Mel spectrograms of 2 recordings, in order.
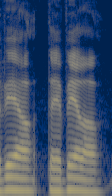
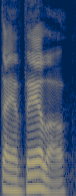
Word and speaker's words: Davella: So, we talked about I talked about previously this thing that Davea, sorry, got your name wrong again. Davella um, demonstrated from the cruisal method going into the double pedal register.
